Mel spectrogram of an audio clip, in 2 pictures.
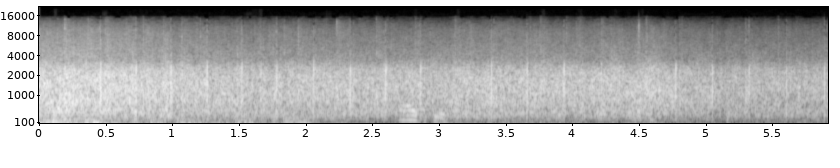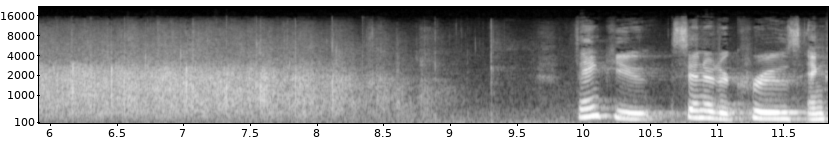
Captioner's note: applause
